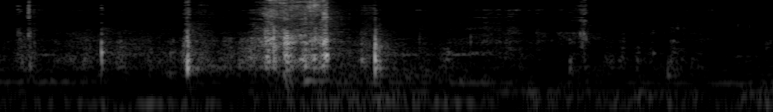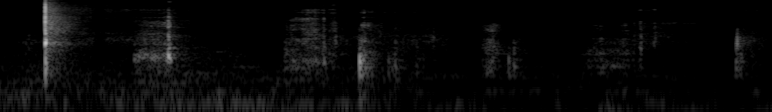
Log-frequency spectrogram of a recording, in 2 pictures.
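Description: Paper booklet and cardboard box being handled: paper rustling and sliding against cardboard, with scattered light clicks and taps. A burst of rustling comes about a second and a half in, and a sharp tap near four seconds.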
